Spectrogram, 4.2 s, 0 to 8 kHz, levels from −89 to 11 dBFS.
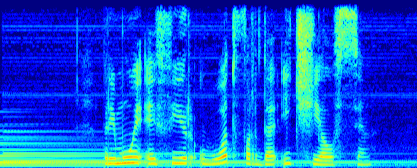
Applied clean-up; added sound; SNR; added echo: none; Guitar; 9 dB; none.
